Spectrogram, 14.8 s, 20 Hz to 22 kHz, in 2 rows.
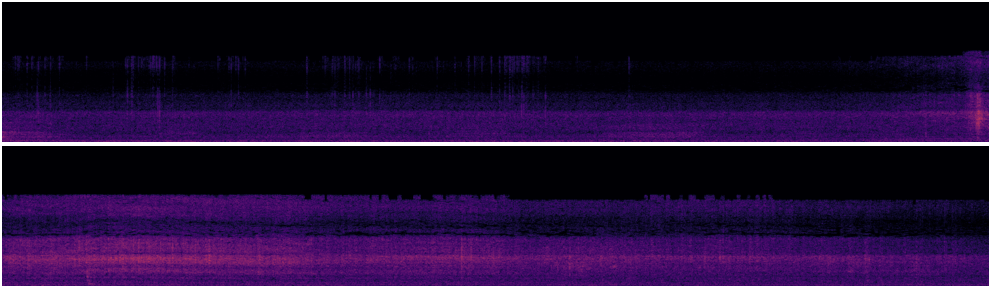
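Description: A 12 volt water pump sprays through a 0 degree nozzle tip with an orifice size of about 12, used for rinsing awnings. A steady broadband hiss grows louder about halfway through and carries on to the end, with no talking.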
